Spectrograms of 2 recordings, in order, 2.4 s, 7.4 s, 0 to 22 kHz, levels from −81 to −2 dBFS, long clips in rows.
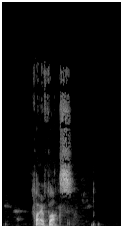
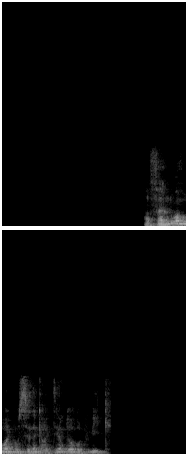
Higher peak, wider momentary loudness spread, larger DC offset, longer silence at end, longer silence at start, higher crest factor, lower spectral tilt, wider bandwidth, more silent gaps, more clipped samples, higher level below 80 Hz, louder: first, -4 dBFS vs -18 dBFS; second, 8 LU vs 13 LU; neither; second, 1 s vs 1.5 s; second, 0.6 s vs 2.85 s; about the same, 24 dB vs 22 dB; second, -3.5 dB/octave vs -6.5 dB/octave; first, 16.5 kHz vs 8 kHz; neither; neither; first, -68 dBFS vs -76 dBFS; first, -24 LUFS vs -37 LUFS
